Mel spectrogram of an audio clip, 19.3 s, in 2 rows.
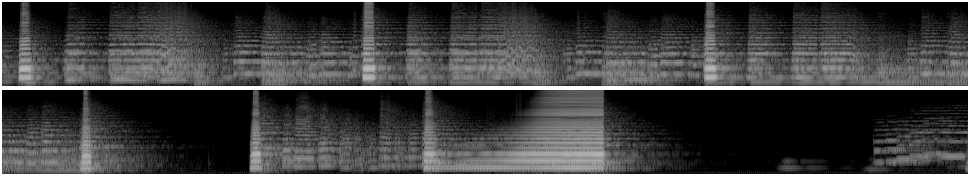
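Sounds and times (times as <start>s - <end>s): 
horns: 0.2s - 10.9s, 12.2s - 16.0s.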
